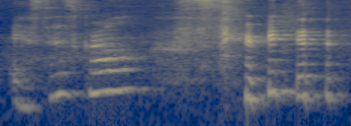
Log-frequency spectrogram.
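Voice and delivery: high, slow disbelief breaking into laughter; incredulous laugh. Retold or imitated. Storyteller reacting to friend's trash talk, laughing in disbelief. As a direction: draw it out and laugh through it.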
